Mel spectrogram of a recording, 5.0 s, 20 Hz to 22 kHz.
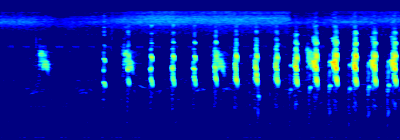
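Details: Ospreys calling at their nest in Charlo, Montana, recorded by nest camera on 18 July 2018 around mid-morning: scattered high chirps quickly speed up into a loud, insistent series of about four notes per second, with a faint low hum beneath.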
